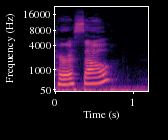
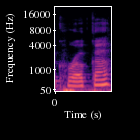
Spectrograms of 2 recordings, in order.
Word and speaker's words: carousel: It's Blue Carousel, which for the past 2 years I've been calling Blue Caroca. Yeah. Because I didn't know that it's pronounced carousel. Oh no, it's Croca. Yeah. No, it's carousel.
